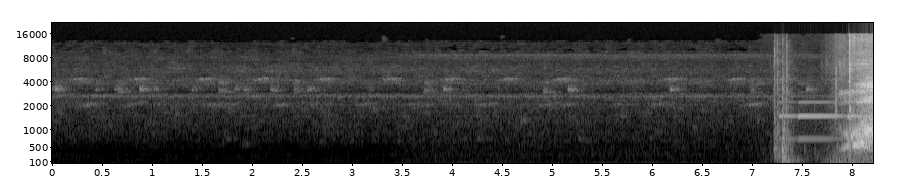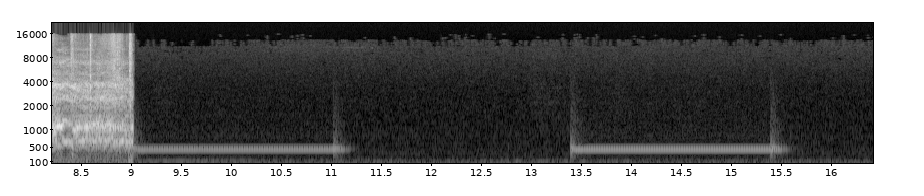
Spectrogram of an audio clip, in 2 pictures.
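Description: Telephone ringback tone through a phone earpiece: two rings of about two seconds each, with a low hum under them. This is the caller's line ringing unanswered before the call is forwarded to voicemail. Before the rings, faint high chirping is cut off about seven seconds in by a sudden loud crash lasting about two seconds.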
